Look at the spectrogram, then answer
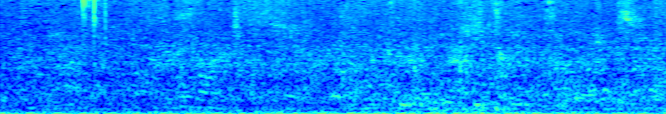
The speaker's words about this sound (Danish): Bankop Kiel overfarten er på vej retur og ligger snart igen ved færgelejet i Bankop. Ombord er humøret højt og stemningen løsluppen, og de forskellige rejsegrupper snakken danner på samme måde som motorstøjen et solidt bagtæppe af lyd.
